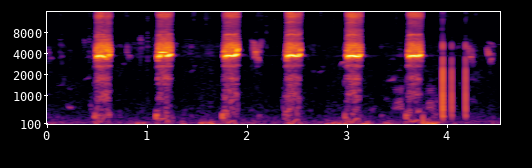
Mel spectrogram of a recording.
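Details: Grey francolin (jungle teetar) calling in a forest: six loud, high, shrill notes, each a short harmonic burst, repeated steadily about every 0.6 seconds, then a few faint clicks at the end.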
